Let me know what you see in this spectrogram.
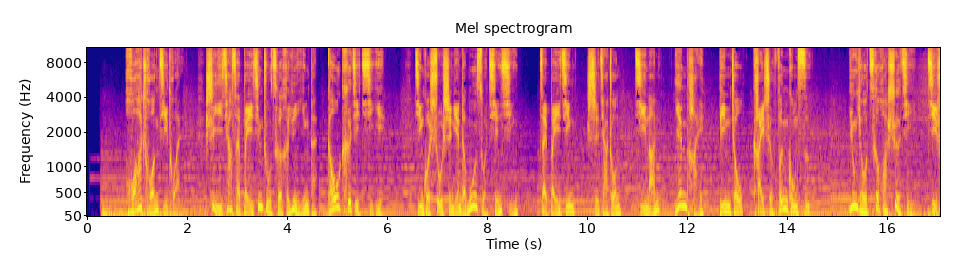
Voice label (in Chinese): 男 宣传 企业集团宣传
